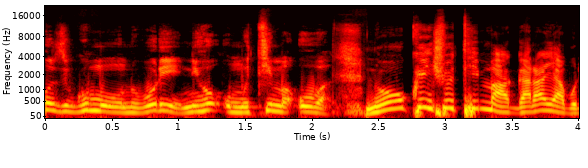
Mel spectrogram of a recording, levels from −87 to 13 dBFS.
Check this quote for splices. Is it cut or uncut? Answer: uncut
